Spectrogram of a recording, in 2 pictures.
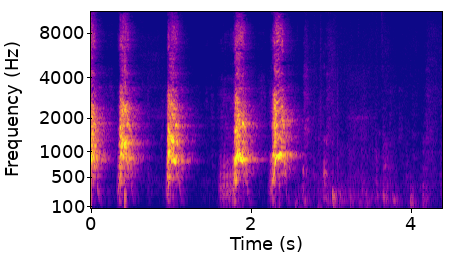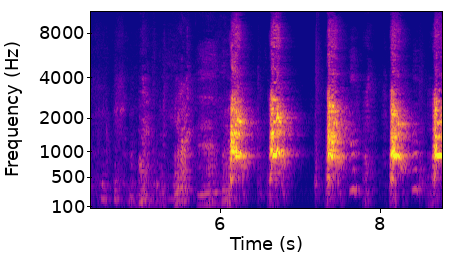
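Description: A Pembroke Welsh Corgi barks in loud, sharp bursts about every half second to warn of a threat. A quieter stretch in the middle holds softer, mixed sounds before the urgent barking resumes.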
